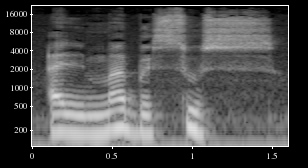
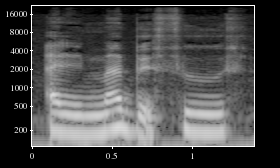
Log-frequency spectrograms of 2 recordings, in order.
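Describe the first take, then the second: First: The word is said with an s sound. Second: The word is said with a th sound. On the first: The speaker calls it wrong. "Bila kita baca huruf sin, dia akan berbunyi al-mabsus" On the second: The speaker calls it right. "Kalau tha"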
